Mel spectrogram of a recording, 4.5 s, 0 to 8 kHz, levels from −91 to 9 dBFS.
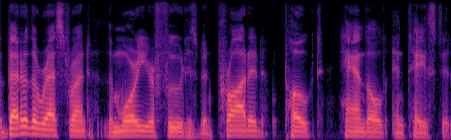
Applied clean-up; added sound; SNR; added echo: none; none; none; none.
